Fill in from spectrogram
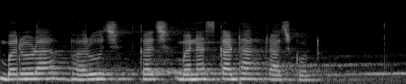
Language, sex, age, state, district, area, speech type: Sindhi, female, 18-30, Gujarat, Junagadh, urban, spontaneous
